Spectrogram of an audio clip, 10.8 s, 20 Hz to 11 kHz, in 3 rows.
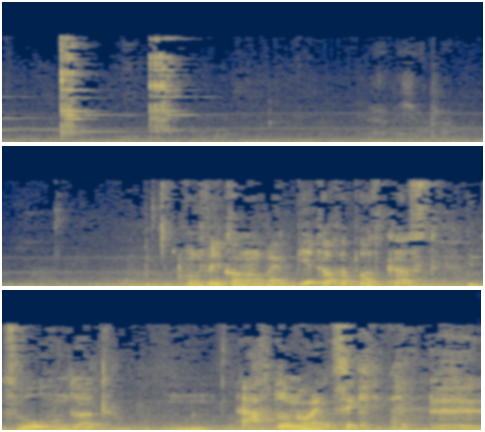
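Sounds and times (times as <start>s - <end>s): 
beer glasses clinking in a toast: 0.0s - 1.8s
low hum: 0.0s - 10.8s
speech: 5.0s - 10.8s.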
